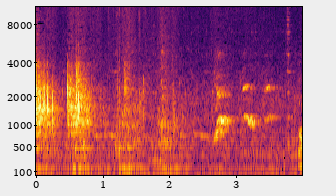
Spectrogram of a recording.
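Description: Diced watermelon rind tipped from a plastic bowl into an aluminium cooking pot: a rush of pieces landing in the pot at the start, then lighter knocks and rustling as the last pieces are pushed in by hand.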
